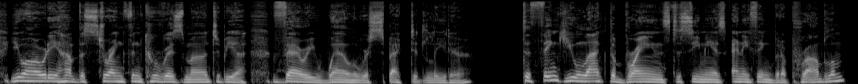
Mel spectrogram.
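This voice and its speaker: A man's voice: lowish voice, a little mellow, no echo, clean studio sound. A man playing a cocky, disdainful royal alchemist in a scripted fantasy audio roleplay, speaking in a formal, haughty, theatrical way. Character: cocky, disdainful male royal alchemist, sharp-witted and proud. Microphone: close, dry studio mic.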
